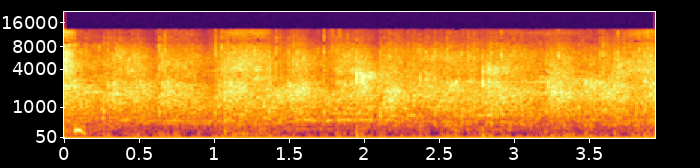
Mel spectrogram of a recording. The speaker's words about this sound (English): Come on, somebody clap your hands in this place.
